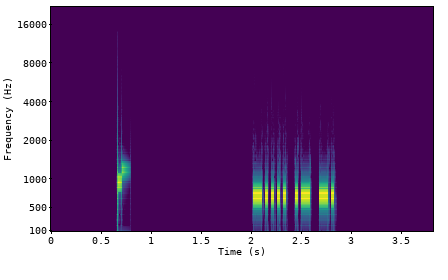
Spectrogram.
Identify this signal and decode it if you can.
Morse code, heard as a keyed tone, about 40 wpm, 700 Hz. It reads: 6AN
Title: Common Cut Numbers - 3-Digit 40wpm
